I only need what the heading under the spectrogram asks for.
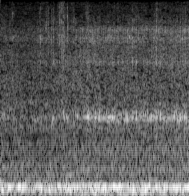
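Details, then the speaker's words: SmartDevil small USB desk fan, replacement unit also noisy; steady buzzing hum with fast coarse rattle from loose, poorly balanced blade, noise varies with fan angle; blade imbalance rattle. "You can see the blade, it's just kind of loose. So, it's the balancing of the blade that's making the noise."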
